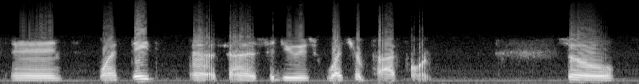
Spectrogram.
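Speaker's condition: Cerebral palsy; accepts own voice

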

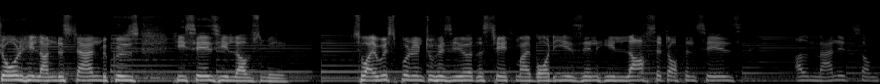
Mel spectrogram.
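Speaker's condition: No condition

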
